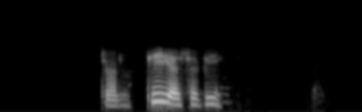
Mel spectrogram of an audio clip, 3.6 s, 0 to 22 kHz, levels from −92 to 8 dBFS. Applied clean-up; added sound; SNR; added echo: none; none; none; none.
